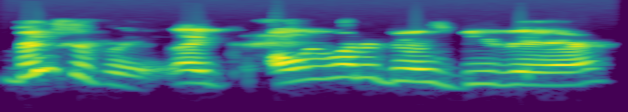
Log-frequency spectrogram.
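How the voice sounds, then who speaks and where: A woman's voice: fairly high pitch, fast, breathy edge, no room sound. A woman co-hosting a podcast in a casual, playful, slangy way, sometimes reading aloud. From Zambia. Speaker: podcast co-host. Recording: dull, lo-fi audio.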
